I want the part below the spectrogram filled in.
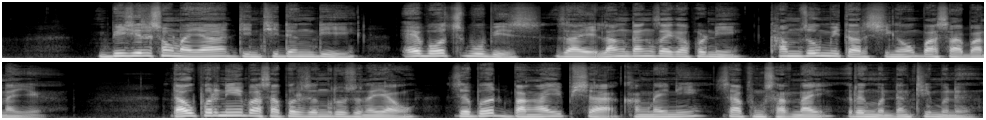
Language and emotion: Bodo, neutral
